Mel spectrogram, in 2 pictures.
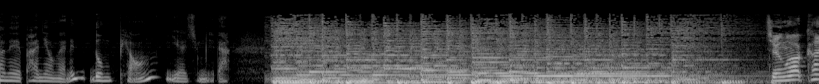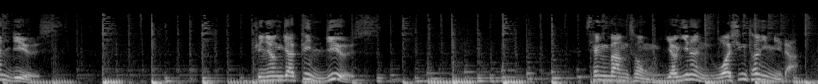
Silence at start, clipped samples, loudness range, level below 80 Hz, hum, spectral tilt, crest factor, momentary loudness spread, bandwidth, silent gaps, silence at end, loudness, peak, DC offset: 0 s; under 0.1%; 5 LU; -30 dBFS; none; -5 dB/octave; 16 dB; 14 LU; 11.5 kHz; none; 0 s; -23 LUFS; -6 dBFS; under 0.1%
